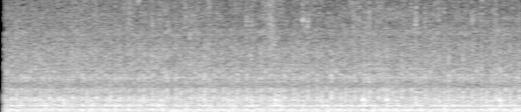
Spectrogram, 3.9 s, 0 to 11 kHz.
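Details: 2006 Mercedes Sprinter diesel idling: steady rough whir with faint ringing from the front of the engine, a failing fan clutch bearing.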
